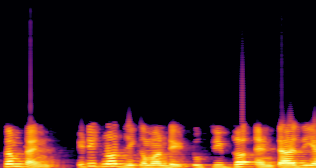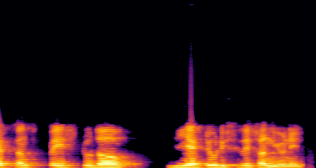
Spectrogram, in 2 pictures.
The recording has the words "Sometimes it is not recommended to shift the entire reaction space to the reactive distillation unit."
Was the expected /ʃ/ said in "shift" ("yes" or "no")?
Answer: no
